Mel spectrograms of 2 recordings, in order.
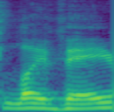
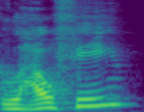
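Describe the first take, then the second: First: The name is said with a v sound. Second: The name is said with an f sound. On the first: The speaker calls it right. "it's Loive or something like that" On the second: The speaker calls it wrong. "It's not Laufey"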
